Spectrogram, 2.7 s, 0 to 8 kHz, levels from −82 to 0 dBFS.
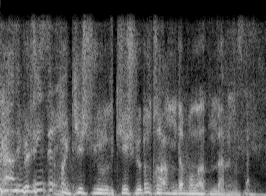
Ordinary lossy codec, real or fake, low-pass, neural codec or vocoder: none; fake; 7.2 kHz; codec, 24 kHz, 3 kbps, HILCodec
